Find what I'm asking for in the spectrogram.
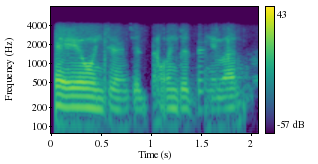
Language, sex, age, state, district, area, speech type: Nepali, male, 45-60, West Bengal, Darjeeling, rural, conversation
